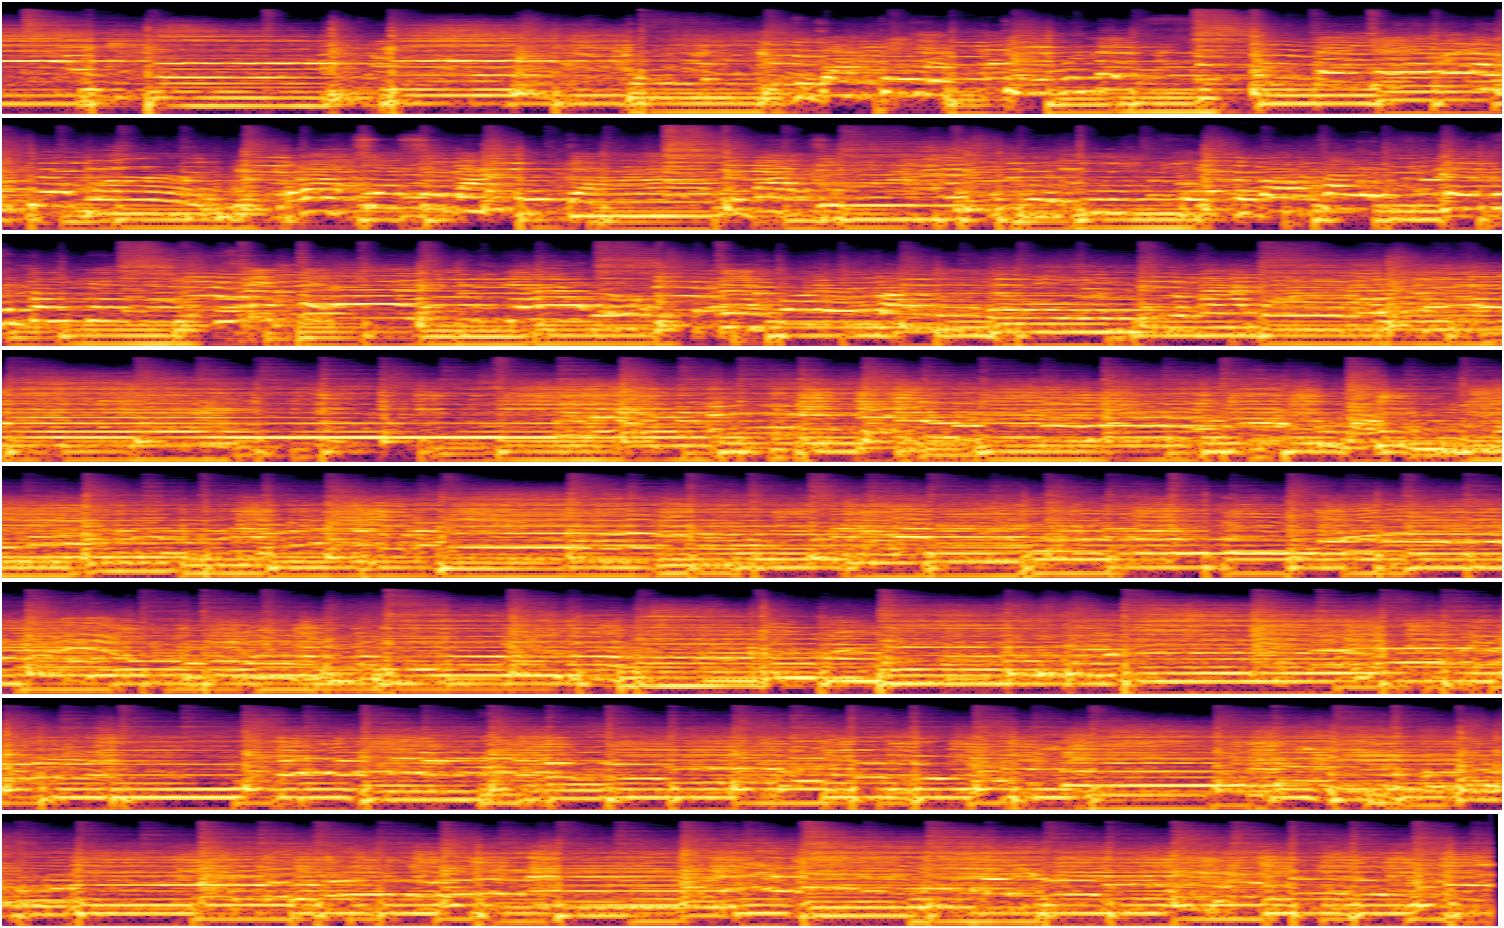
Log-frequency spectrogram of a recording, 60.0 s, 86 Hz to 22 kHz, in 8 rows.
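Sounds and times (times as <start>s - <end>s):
rock band playing: 0.0s - 59.9s.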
